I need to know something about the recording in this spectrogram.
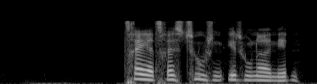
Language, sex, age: Danish, female, 18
